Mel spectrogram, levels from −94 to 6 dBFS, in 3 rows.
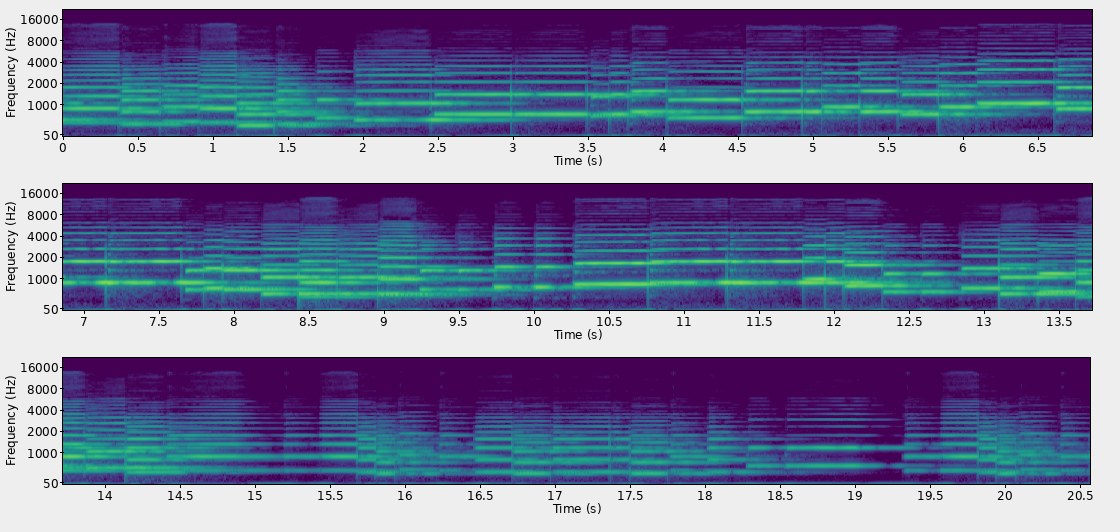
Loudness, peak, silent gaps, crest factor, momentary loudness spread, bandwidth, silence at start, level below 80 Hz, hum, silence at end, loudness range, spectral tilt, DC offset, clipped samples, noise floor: -19 LUFS; -6 dBFS; none; 16 dB; 18 LU; 14 kHz; 0 s; -72 dBFS; none; 0 s; 16 LU; -1 dB/octave; under 0.1%; under 0.1%; -41 dBFS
